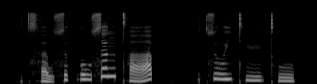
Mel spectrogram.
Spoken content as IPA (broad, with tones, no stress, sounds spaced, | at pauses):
t͡sʰ ɐ˨˩ w s ʊ˥ k̚ o˧ w s ɐ˥ ŋ t̪ʰ aː˨˥ p̚ | t͡s uː˥ j t̪ʰ yː˧ kʰ uː˨ p̚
